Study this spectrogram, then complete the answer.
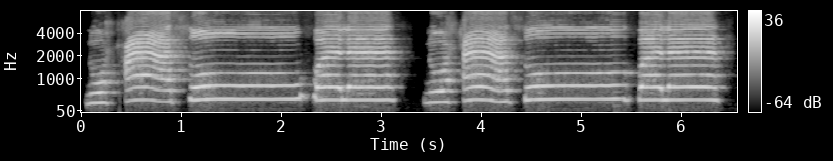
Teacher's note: Lamnya mat tabi'i 2 harokat. Ya. Lamnya 2 harokat.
